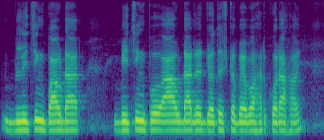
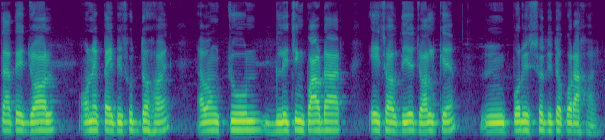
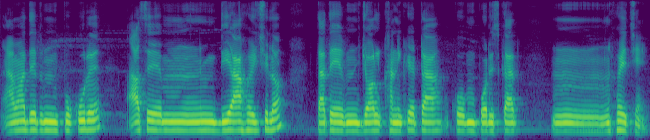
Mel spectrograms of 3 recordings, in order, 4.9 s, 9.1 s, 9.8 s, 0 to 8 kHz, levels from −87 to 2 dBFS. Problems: constant background noise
